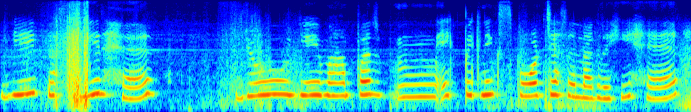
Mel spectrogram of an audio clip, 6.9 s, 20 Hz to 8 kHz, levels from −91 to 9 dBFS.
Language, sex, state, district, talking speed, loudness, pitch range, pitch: Hindi, female, Uttar Pradesh, Lalitpur, 130 wpm, -17 LUFS, 315-365 Hz, 350 Hz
